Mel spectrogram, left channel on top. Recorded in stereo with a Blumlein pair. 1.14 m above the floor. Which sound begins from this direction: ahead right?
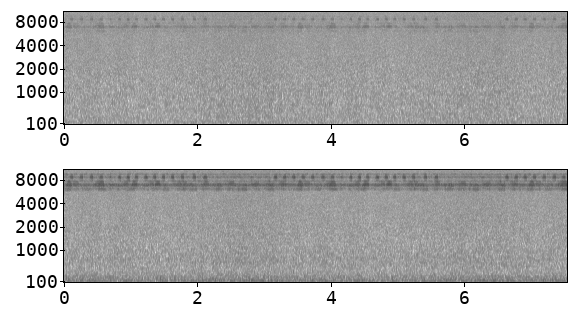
An insect, at 0.0 s.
